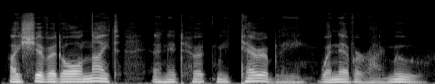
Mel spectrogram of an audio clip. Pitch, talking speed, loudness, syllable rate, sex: 110 Hz, 165 wpm, -18 LUFS, 5.1 syllables/s, male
